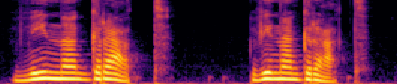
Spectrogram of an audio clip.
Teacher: the voiced consonant d at the end of this word also sounds like the paired voiceless consonant t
